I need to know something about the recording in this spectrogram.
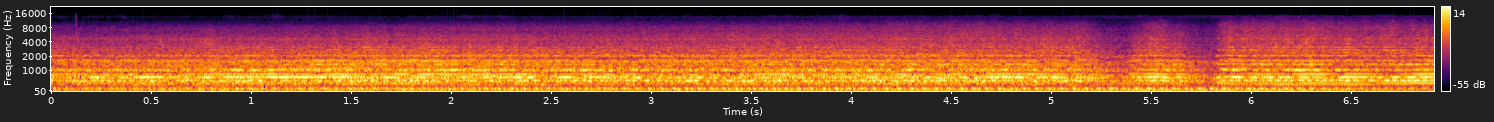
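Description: A train horn blares loudly and steadily.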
